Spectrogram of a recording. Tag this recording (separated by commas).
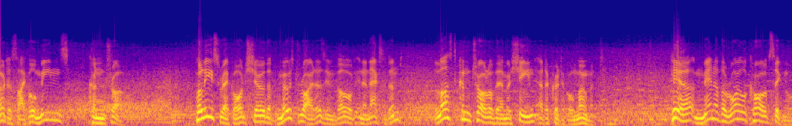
Speech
